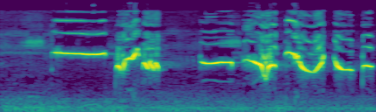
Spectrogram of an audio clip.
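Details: Oriental magpie-robin calling a rival: a long pure steady whistle, then a varied burst of twisting, swooping and warbled whistles with short level notes, loud and close.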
